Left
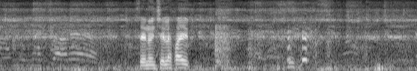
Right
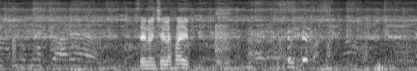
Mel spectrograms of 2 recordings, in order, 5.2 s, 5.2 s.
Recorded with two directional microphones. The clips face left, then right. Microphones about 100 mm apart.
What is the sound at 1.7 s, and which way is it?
Speech, 30° left (ahead or behind).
